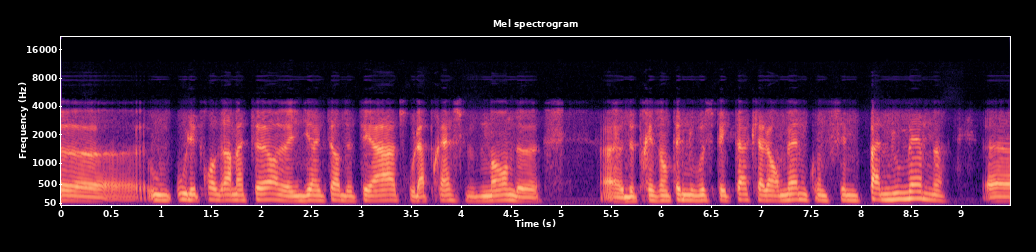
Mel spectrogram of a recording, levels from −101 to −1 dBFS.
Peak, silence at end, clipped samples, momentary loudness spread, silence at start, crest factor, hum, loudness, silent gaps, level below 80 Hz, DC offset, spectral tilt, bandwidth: -2 dBFS; 0 s; under 0.1%; 7 LU; 0 s; 18 dB; none; -20 LUFS; none; -70 dBFS; under 0.1%; -9.5 dB/octave; 4.8 kHz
